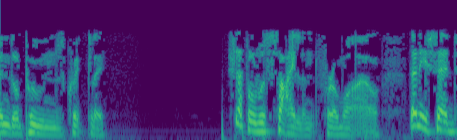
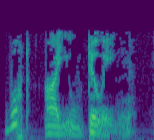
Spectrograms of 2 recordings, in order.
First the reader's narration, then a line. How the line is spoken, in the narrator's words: hissed Ridcully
